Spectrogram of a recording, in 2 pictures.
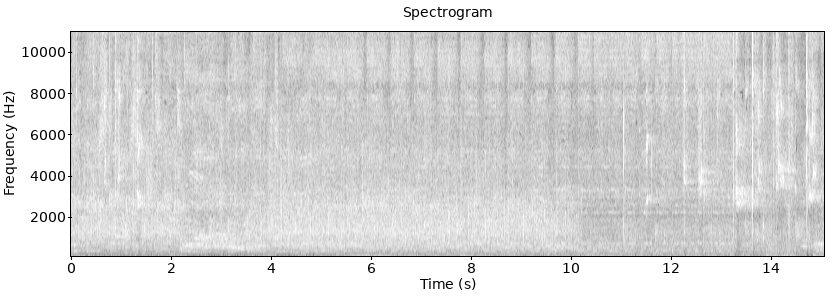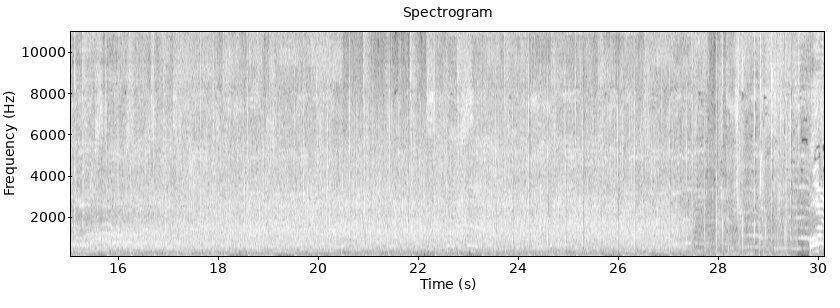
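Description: Table tennis ball clicking off bats and the table during rallies, over steady arena crowd noise. Background music with a steady low beat comes in about halfway through.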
